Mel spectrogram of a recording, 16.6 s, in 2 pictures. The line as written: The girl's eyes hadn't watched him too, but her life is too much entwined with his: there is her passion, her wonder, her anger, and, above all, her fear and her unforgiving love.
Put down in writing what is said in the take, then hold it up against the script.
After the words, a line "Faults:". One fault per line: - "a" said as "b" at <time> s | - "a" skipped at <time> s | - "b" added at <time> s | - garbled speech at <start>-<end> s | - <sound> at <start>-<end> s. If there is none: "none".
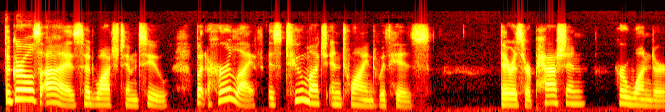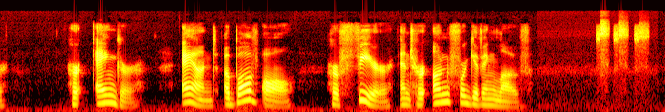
The girl's eyes had watched him too, but her life is too much entwined with his: there is her passion, her wonder, her anger, and, above all, her fear and her unforgiving love.
Faults:
- "hadn't" said as "had" at 1.0 s
- laugh at 15.8-16.4 s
